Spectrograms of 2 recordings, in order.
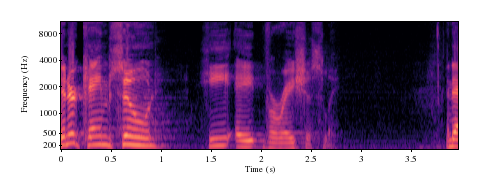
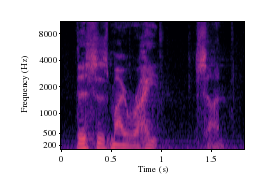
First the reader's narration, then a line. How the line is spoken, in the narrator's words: she whispered softly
